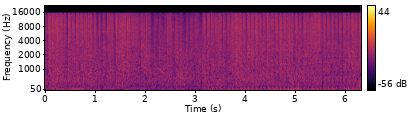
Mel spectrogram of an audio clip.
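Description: Dense, continuous gunfire in GTA 5 during a SWAT police shootout, rapid overlapping shots blending into a loud, steady wall of automatic fire throughout.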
